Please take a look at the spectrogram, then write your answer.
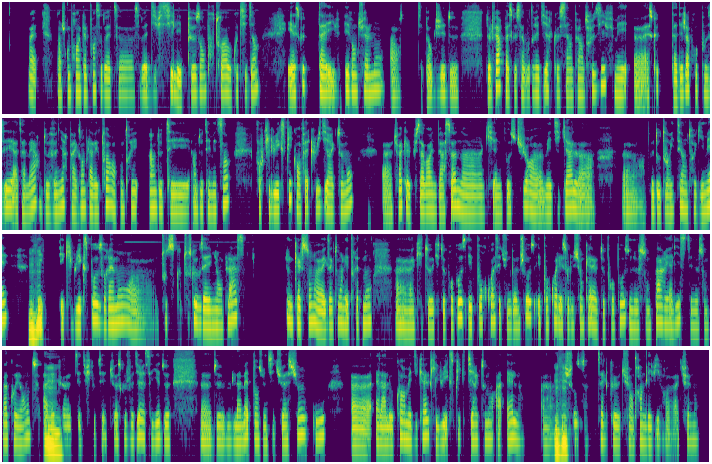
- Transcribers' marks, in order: other background noise
- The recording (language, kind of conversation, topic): French, advice, Comment réagir lorsque ses proches donnent des conseils non sollicités ?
